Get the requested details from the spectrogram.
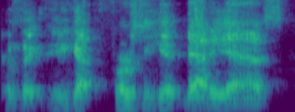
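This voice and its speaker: A man's voice: mid-range voice, moderate pace. A man co-hosting a casual wrestling recap podcast, telling stories with lots of swearing. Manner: swearing, animated storytelling. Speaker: podcast co-host. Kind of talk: casual chat.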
